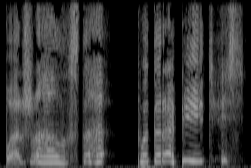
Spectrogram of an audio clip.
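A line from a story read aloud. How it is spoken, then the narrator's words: Hoarse rasp. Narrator (Russian): Прохрипела Кармен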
